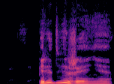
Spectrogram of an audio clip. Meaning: movement, conveyance
- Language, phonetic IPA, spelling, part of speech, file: Russian, [pʲɪrʲɪdvʲɪˈʐɛnʲɪje], передвижение, noun, Ru-передвижение.ogg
